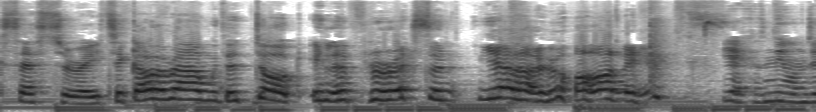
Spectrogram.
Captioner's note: laughing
